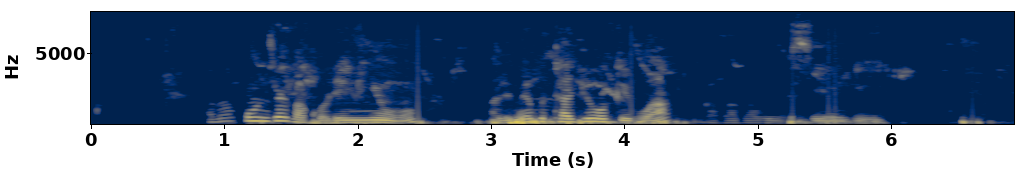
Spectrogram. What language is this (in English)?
Ganda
